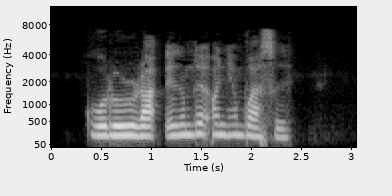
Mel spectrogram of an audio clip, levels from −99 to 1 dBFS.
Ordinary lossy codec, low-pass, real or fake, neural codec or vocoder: MP3, 32 kbps; 7.2 kHz; fake; codec, 16 kHz, 0.8 kbps, ZipCodec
